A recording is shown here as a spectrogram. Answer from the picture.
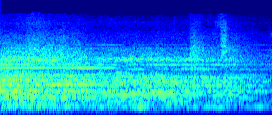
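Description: Choral music with held, sustained chords, steadily fading out.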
